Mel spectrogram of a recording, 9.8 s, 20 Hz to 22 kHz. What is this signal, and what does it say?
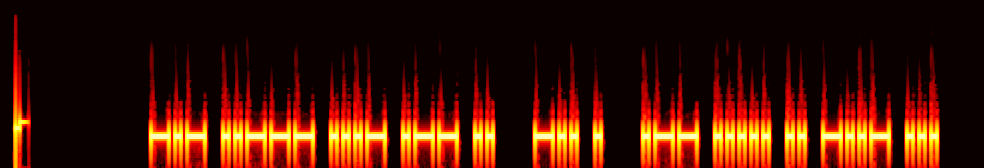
Morse code, heard as a keyed tone, about 20 wpm, 700 Hz. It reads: K2VWI DE W5IXS
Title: USA Callsign DE Callsign - 5 Characters - 20wpm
